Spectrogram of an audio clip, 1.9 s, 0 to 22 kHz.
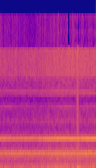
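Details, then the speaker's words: Heat pump compressor cooling on first stage after thermostat turned down, inverter-driven at 40 Hz: steady hum with thin high whining tones, no rhythm; sounds rough at 40 Hz but normal at 60 Hz; cause not yet pinned down. "you can hear the compressor when it's on 40 hertz but it sounds normal when it's on 60."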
